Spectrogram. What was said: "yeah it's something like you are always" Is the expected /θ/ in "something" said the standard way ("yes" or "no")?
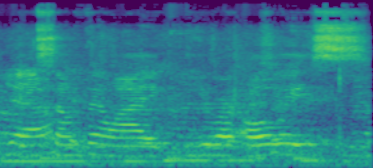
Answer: yes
